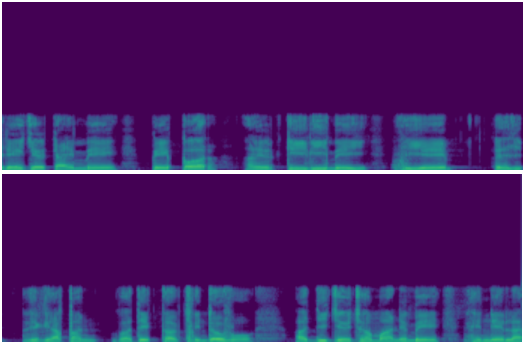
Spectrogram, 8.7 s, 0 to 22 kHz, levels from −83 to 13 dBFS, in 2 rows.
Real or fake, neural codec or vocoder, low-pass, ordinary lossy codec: fake; codec, 16 kHz in and 24 kHz out, 2.2 kbps, FireRedTTS-2 codec; 7.2 kHz; none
